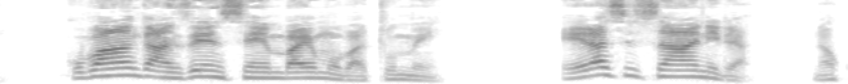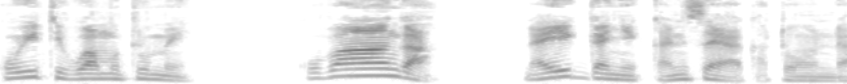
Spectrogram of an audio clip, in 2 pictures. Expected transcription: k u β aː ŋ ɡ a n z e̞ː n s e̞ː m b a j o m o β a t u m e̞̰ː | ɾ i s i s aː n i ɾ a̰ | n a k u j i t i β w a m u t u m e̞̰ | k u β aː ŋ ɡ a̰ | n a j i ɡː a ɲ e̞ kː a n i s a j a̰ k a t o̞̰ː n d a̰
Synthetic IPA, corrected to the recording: k u β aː ŋ ɡ a n z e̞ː n s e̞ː m b a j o m u β a t u m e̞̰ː | ɾ a s i s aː n i ɾ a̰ | n a k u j i t i β w a m u t u m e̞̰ | k u β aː ŋ ɡ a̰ | n a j i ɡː a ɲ e̞ kː a n i s a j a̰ k a t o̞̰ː n d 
